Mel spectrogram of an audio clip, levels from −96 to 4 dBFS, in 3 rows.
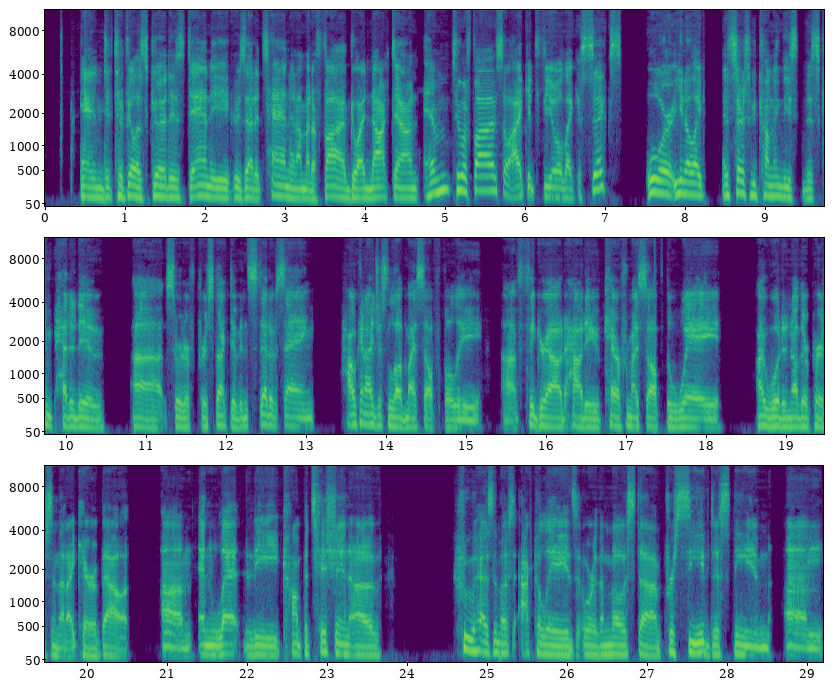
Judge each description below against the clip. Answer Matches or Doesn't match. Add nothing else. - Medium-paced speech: Matches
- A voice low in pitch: Matches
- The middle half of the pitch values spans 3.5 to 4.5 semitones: Matches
